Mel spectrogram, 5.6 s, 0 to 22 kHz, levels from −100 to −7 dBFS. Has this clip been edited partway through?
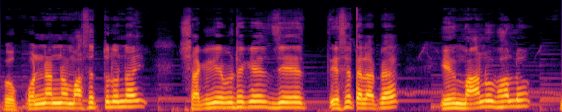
no; 0 cuts

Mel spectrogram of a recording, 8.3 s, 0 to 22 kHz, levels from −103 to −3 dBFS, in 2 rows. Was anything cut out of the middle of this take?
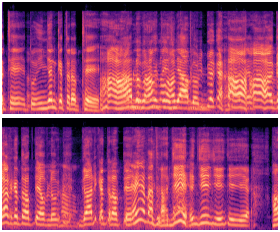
no; 0 cuts

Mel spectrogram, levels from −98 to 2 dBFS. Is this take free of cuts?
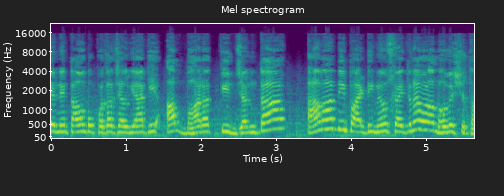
no; 1 cut; at 3.2 s

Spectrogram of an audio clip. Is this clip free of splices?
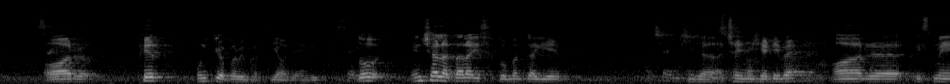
yes; 0 cuts

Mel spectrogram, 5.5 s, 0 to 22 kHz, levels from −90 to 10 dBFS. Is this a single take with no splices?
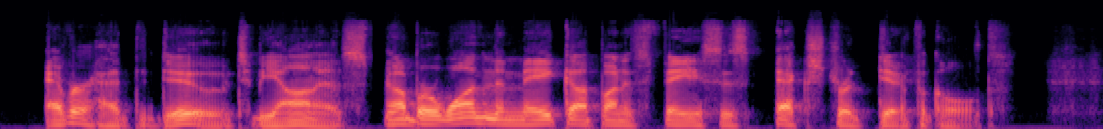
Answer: no; 1 cut; at 1.7 s

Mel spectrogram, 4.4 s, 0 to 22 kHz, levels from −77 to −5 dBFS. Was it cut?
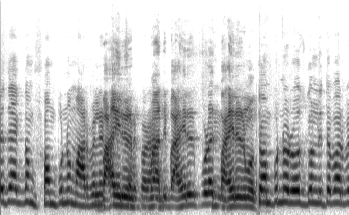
yes; 1 cut; at 3.2 s

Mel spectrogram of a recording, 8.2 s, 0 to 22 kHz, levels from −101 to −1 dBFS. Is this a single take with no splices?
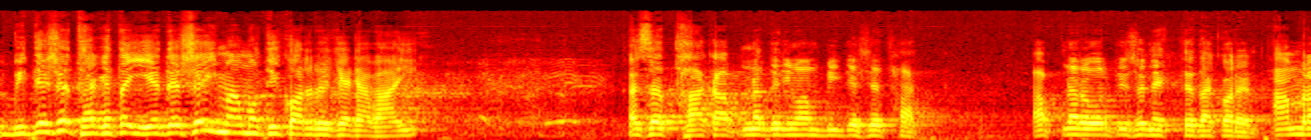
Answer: yes; 0 cuts

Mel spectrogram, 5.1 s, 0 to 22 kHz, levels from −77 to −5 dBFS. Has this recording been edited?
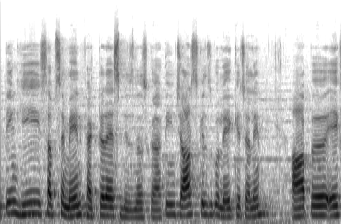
yes; 1 cut; at 2.4 s

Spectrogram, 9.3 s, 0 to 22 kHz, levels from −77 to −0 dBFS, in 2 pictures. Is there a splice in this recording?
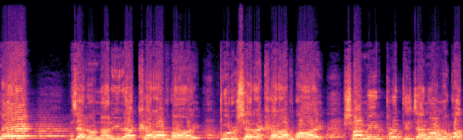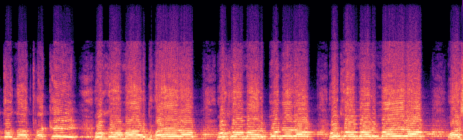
no; 0 cuts

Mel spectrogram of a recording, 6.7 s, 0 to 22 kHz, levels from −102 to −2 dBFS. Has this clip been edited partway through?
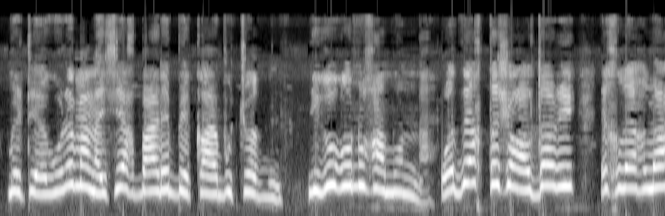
yes; 1 cut; at 4.4 s

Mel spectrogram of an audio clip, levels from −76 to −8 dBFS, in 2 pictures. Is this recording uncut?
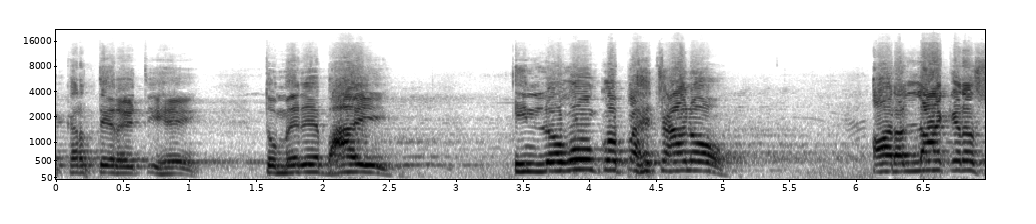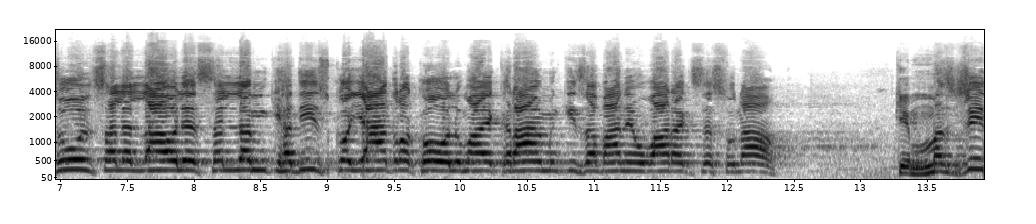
yes; 0 cuts

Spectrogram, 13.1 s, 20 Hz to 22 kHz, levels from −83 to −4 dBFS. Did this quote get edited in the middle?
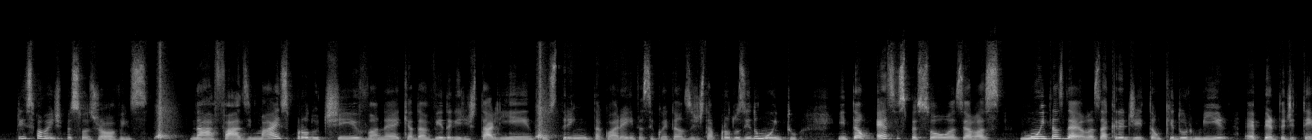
no; 0 cuts

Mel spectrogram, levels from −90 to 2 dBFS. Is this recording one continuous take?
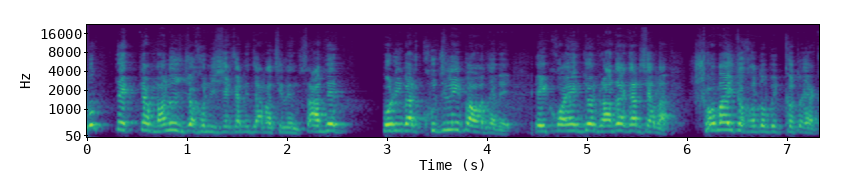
yes; 0 cuts

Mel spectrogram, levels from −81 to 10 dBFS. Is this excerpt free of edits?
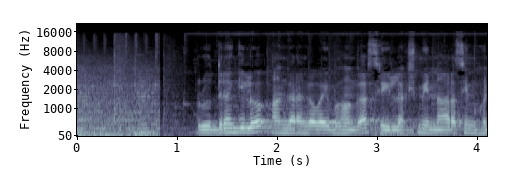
yes; 0 cuts

